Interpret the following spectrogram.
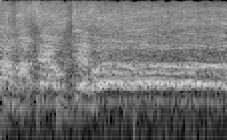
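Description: A crowd-like group of voices shouting, then holding one long note, as a stadium-style chant within a recorded pop-rock song.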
